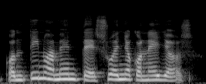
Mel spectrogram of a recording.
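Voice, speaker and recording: A woman's voice: medium pitch, quick pace, dull audio, natural voice. A woman voicing a distraught middle-aged mother witch, crying and stammering through sobs in an audiobook. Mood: tearful. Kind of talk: audiobook character voice.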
